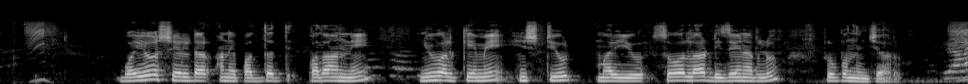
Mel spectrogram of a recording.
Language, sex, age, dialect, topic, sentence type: Telugu, male, 18-24, Central/Coastal, agriculture, statement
